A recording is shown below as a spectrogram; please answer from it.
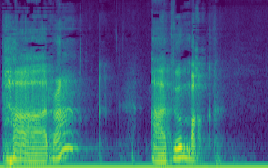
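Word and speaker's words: פרה אדומה: H가 뒤에 있으니까 헉 이렇게 아두막 이렇게 네? 파라 아두막 이렇게 발음 좀 유식해졌죠?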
